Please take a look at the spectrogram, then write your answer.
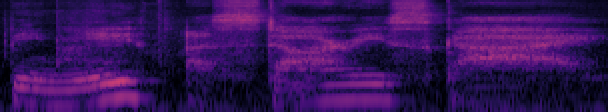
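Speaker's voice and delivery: slow, soft whispered ending. Acted. Narrator ending the bedtime story in a whisper. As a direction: whisper like the child is asleep.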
